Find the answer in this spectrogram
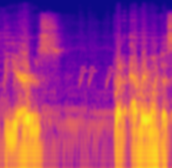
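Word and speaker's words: Bearss: of like in Florida there's that street that's pronounced beers but everyone just says bare ass Avenue you know the one thing it's bears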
